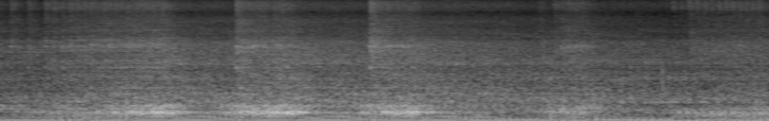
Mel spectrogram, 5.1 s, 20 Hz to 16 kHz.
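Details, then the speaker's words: Isetta being restored, running after replacing the Dynastart, fan still off, charging only slightly (13.5 seen): small single-cylinder engine putters evenly, revs swelling about once a second with throttle blips, runs cleanly. "Okay, we're running, and that's good news."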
